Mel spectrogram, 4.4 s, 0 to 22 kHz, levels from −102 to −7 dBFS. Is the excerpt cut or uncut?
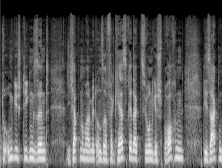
cut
